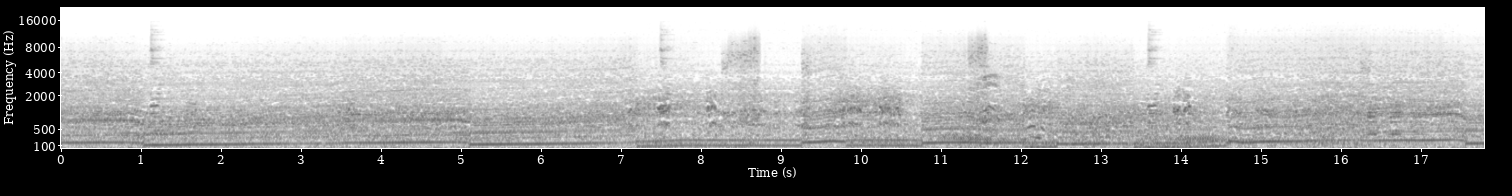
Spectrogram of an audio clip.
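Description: A car engine roars steadily as a car speeds along a road.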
